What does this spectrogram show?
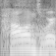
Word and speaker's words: Hollingsworth: Hollingsworth sounds just like Absolutely. Spelled just like it's spelled.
